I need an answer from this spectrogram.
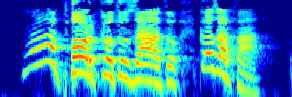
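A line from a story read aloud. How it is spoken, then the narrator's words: Redhead shouting obscenities. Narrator (Italian): disse la rossa, e dondolando con tutto il corpo grasso, premendo la faccia contro le sbarre, cominciò a gridare oscenità senza senso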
